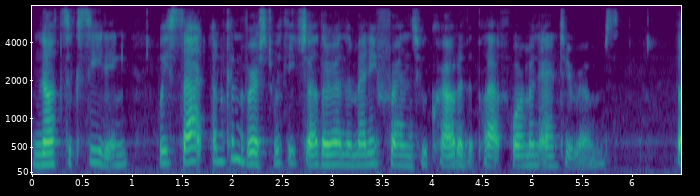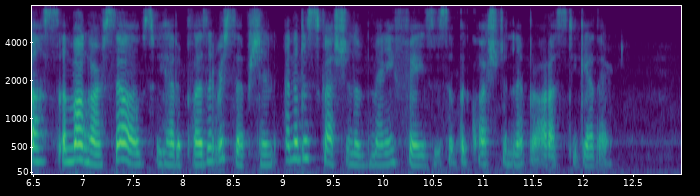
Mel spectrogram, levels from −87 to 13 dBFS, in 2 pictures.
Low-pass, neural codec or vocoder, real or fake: 7.2 kHz; codec, 16 kHz, 4 kbps, FunCodec, trained on LibriTTS, 50 frames a second; fake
